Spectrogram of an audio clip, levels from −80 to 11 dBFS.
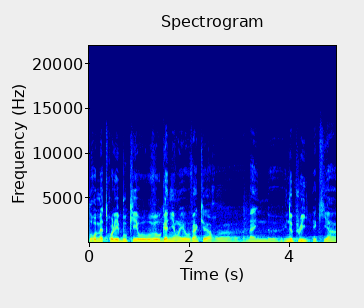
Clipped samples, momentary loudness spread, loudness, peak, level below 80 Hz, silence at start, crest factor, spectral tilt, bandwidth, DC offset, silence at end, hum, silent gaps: under 0.1%; 13 LU; -23 LUFS; -6 dBFS; -60 dBFS; 0 s; 18 dB; -7.5 dB/octave; 12.5 kHz; under 0.1%; 0 s; none; none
